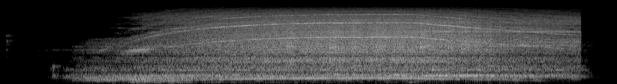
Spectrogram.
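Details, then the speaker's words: Evolution Rage 5S table saw after 4 years of use, fitted with an added soft start module, low-RPM saw: motor hum rises gently over about a second to a steady whine, then holds even; smooth soft start, healthy running. "Without it, I have to say it was a scary experience when you first started, but with the soft start module, it's a totally different beast."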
